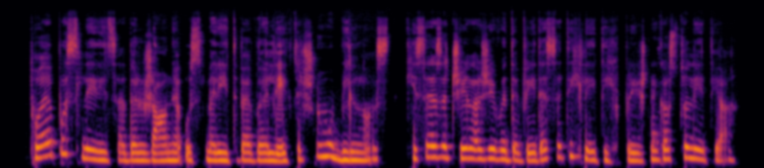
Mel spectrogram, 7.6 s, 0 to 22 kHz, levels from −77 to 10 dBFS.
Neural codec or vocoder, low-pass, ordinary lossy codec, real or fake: none; 19.8 kHz; none; real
